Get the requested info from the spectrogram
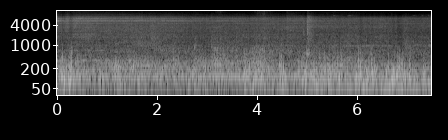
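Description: Freight cars of a long CSX mixed freight train rolling past close by: a steady, heavy rumble of steel wheels on the rails.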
